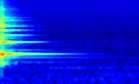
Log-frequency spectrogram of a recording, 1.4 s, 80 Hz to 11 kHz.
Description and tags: violin pizz non vib A#3
violin pizzicato "non vibrato"
violin, pizzicato, non-vibrato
